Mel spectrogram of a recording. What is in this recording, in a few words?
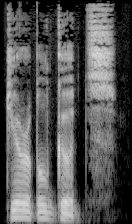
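"durable goods", British English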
